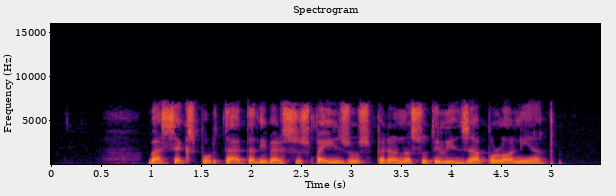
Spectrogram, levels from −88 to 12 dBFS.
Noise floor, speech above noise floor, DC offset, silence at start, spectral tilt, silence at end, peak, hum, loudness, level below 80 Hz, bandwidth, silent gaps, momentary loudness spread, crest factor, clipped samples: -66 dBFS; 47 dB; under 0.1%; 0.95 s; -4.5 dB/octave; 0.45 s; 0 dBFS; none; -19 LUFS; -54 dBFS; 7.4 kHz; none; 5 LU; 18 dB; under 0.1%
